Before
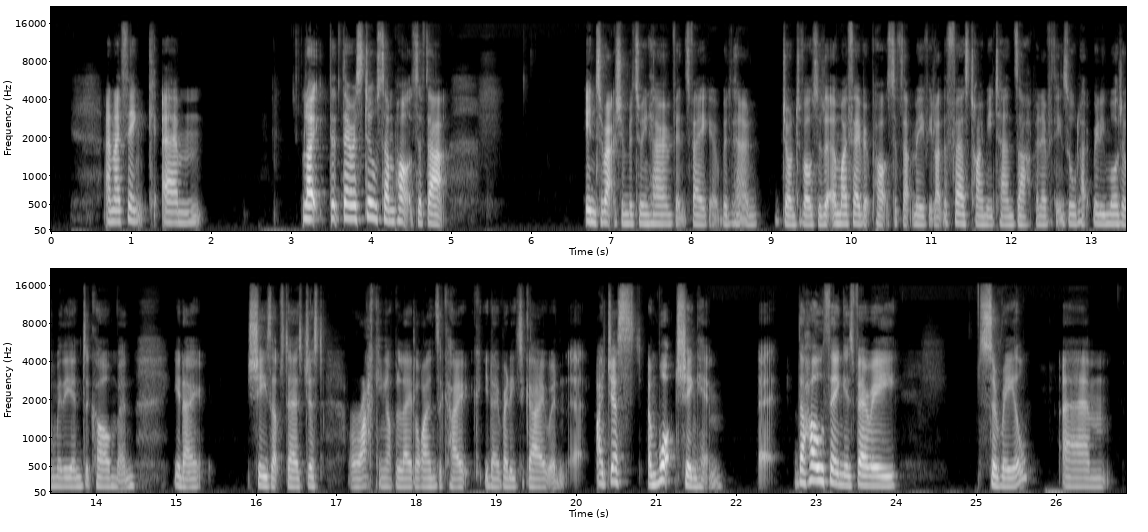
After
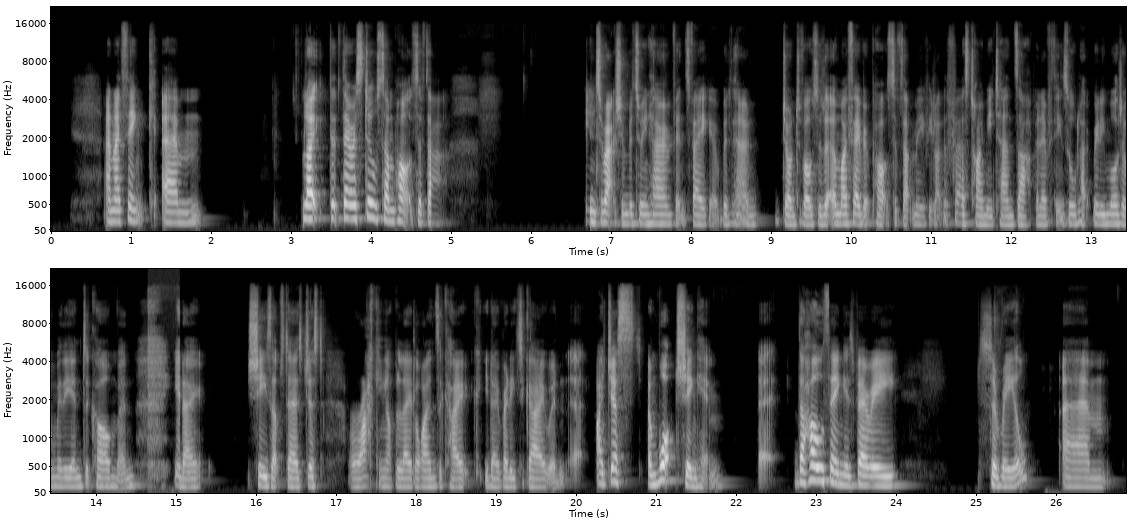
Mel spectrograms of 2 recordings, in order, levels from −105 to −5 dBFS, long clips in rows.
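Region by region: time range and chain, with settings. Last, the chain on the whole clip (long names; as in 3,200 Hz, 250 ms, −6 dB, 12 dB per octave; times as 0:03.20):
0:04.74–0:06.74: parametric band 500 Hz −11.5 dB 2.6 octaves + downward compressor 12 to 1, threshold −40 dBFS
0:10.72–0:11.39: low-pass filter 5,400 Hz + downward compressor 4 to 1, threshold −37 dBFS + double-tracking delay 19 ms −11 dB
0:14.64–0:15.04: high-shelf EQ 6,900 Hz +10.5 dB + comb filter 2.3 ms, depth 82% + every bin compressed towards the loudest bin 2 to 1
0:23.15–0:25.22: Chebyshev band-pass filter 110–3,200 Hz + low-shelf EQ 150 Hz +5.5 dB
whole clip: high-pass filter 44 Hz; hum removal 81.35 Hz, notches 3; level −3 dB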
